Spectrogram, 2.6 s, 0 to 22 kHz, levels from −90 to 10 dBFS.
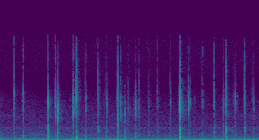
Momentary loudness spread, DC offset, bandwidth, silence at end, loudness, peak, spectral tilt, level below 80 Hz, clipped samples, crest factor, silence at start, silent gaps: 12 LU; under 0.1%; 16.5 kHz; 0 s; -38 LUFS; -4 dBFS; -3 dB/octave; -46 dBFS; under 0.1%; 34 dB; 0 s; none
